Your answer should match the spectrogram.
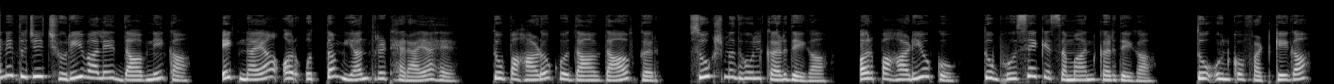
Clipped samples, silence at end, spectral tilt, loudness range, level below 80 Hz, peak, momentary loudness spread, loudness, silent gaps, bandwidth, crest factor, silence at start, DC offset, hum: under 0.1%; 0.25 s; -6.5 dB/octave; 1 LU; -64 dBFS; 0 dBFS; 8 LU; -17 LUFS; 1.93-2.21 s, 3.20-3.24 s, 4.65-4.91 s, 6.65-6.89 s, 8.36-8.58 s, 9.62-9.81 s, 11.60-11.95 s; 11 kHz; 16 dB; 0 s; under 0.1%; none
